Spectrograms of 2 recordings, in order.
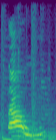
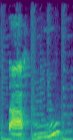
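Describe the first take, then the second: First: The h sound between the vowels is silent. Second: The h sound between the vowels is pronounced. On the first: It means to know. "Tetapi kalau kita mengatakan tahu, saya tahu ya" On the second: It means the food tofu. "kalau bunyi hanya itu dibunyikan itu berarti mengacu pada makanan"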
